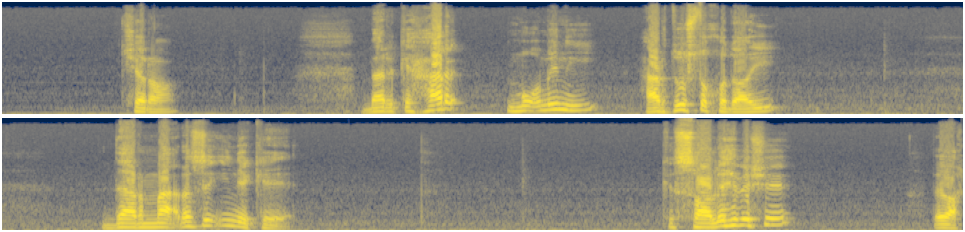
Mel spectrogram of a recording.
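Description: A middle-aged man speaks calmly into a close microphone, pausing between phrases.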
